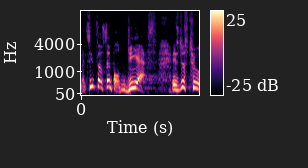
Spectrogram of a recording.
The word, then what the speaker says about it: DS: In French, DS is pronounced as DS, which is also the French word for goddess.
